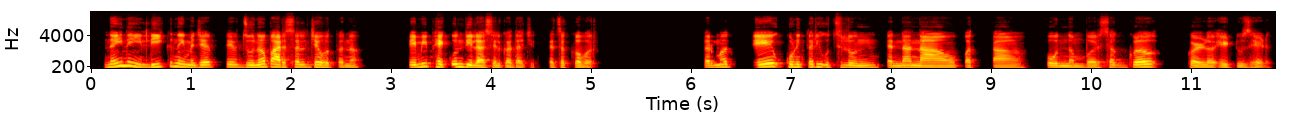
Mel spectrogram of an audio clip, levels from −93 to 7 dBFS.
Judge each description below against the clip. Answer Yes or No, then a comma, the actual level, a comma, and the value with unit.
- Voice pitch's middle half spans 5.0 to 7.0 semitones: Yes, wide, 5.4 semitones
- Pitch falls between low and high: Yes, medium, 150 Hz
